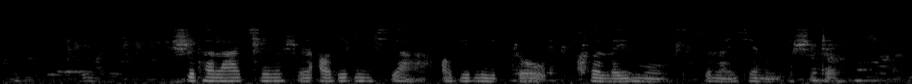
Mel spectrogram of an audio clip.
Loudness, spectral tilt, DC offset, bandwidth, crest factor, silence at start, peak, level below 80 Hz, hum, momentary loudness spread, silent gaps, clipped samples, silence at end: -45 LUFS; -7 dB/octave; under 0.1%; 15 kHz; 20 dB; 0.05 s; -26 dBFS; -70 dBFS; none; 17 LU; none; under 0.1%; 0 s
